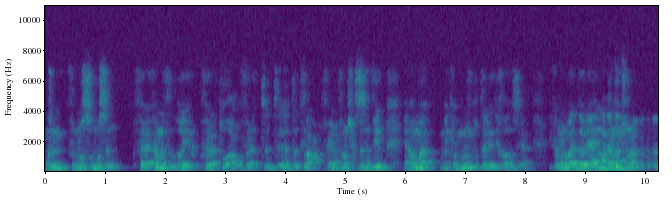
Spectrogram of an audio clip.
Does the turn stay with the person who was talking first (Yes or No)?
No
